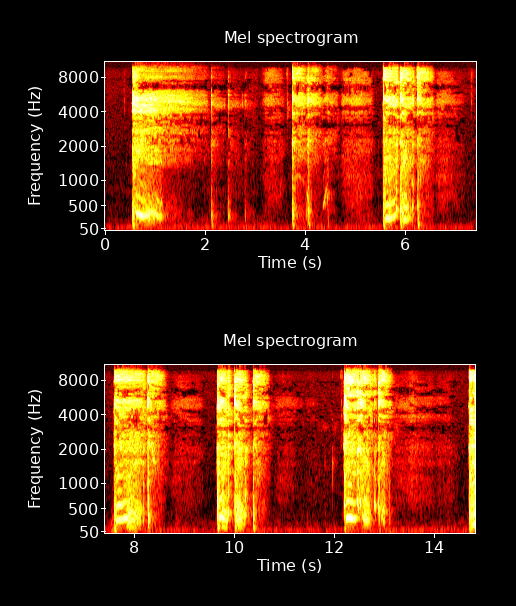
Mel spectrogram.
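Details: Cough during a spring cold: about seven repeated harsh coughing bouts with throat clearing.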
